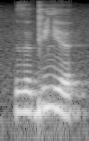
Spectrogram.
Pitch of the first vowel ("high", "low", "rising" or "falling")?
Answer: low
